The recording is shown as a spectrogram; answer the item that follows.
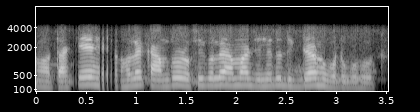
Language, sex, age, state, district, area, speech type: Assamese, male, 18-30, Assam, Biswanath, rural, conversation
